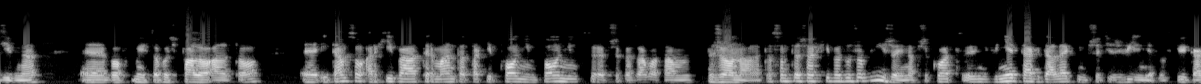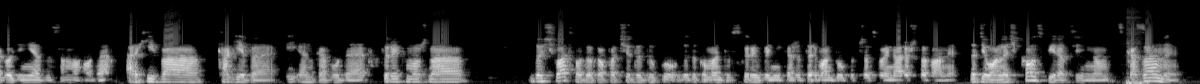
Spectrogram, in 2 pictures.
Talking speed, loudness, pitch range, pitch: 170 wpm, -15 LUFS, 105-130 Hz, 115 Hz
